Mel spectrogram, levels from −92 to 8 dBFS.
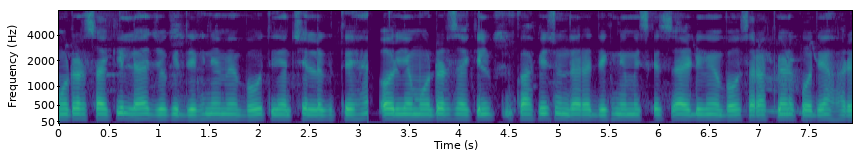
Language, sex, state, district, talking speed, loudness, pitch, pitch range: Maithili, male, Bihar, Bhagalpur, 205 wpm, -35 LUFS, 130 Hz, 125-135 Hz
